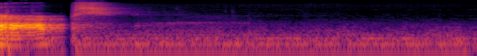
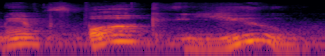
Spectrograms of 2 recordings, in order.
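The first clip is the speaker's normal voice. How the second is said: softer, slow muttered insult; a quieter, slow mock brush-off; quiet slow mock curse; 4 semitones higher, 11 dB quieter, slower than usual. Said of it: "I was like".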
